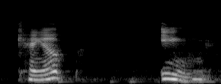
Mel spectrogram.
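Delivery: "camping" broken into "camp" and "ing" with a pause. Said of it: "what are those syllables?".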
